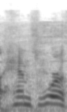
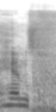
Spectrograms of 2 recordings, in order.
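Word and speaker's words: Hemsworth: some of them uh hems worth not hems F yeah okay yeah I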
